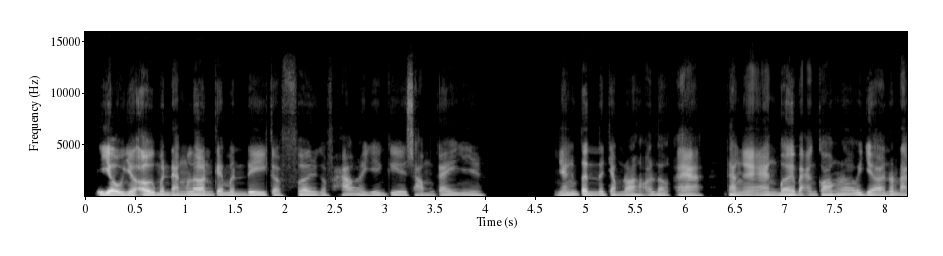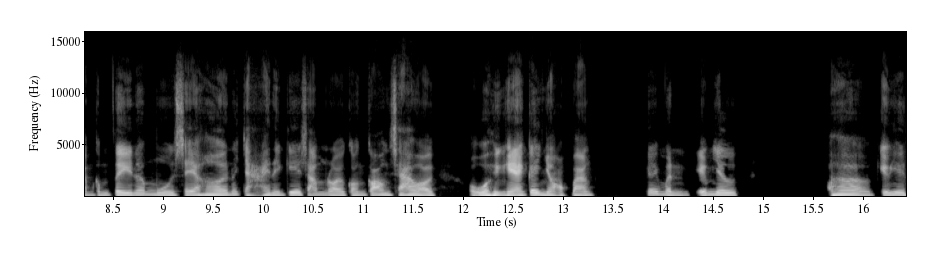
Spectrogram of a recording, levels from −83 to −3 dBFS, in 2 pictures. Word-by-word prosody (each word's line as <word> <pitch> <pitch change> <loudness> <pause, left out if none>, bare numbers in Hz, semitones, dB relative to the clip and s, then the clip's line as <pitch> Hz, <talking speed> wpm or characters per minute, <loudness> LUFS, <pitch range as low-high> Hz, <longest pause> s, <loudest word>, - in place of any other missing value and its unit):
ví 200 - +5
dụ 140 -6 +8
như, 160 +2 +3
ừ, 135 0 +5
mình 130 +2 -1
đăng 150 +1 -1
lên 155 0 +2
cái 180 +1 0
mình 135 -9 -3
đi 155 +2 +2
cà 130 -4 -4
phê 155 +6 -2
cà 130 - -5
pháo 180 +8 -4
này 160 -9 -3
với 170 +2 -3
kia 160 -3 -2
xong 145 +1 -7
cái, 170 +2 -4 0.2
a, - - -10 0.8
nhắn 175 +7 -1
tin 170 -6 +1
ở - - -1
trong 155 -3 -4
đó 160 +1 -1
hỏi 140 -3 -4
là, 140 -4 -3
à, 130 0 -1
"Cái - - -47
thằng 155 -6 0
A 145 +1 +1
thằng 140 - -5
B 145 - 0 0.2
bạn 130 +6 -4
con 165 +2 -1
đó 205 +1 -2
bây 185 - 0
giờ 130 -6 0
nó 175 - -3
làm 150 -7 -4
ở - - -10
công 165 +1 -6
ty 180 0 +4
nó 200 +2 -1
mua 180 -4 -1
xe 175 +1 0
hơi 185 +2 +2
nó 210 - -4
chạy 150 +4 -3
này 165 -1 -2
kia, 205 0 +2
xong 195 0 -4
rồi 155 -2 +1
còn 155 +2 -4
con 185 +1 +2
làm 180 -4 -1
sao 185 +3 +2
rồi?" 145 -3 +3 0.3
Ủa, 130 +7 +4
thì 160 +2 +5
nghe 155 0 +7
cái 200 +4 +3
nhột 125 -7 0
bạn, 135 +5 0 0.5
cái 220 +1 -2
mình, 170 -6 -3
kiểu - - +1
như, 195 -2 +2 0.9
ờ, 180 -1 +1
kiểu 150 +5 +1
như, 200 -2 +1
160 Hz, 260 wpm, -23 LUFS, 145-180 Hz, 0.9 s, dụ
